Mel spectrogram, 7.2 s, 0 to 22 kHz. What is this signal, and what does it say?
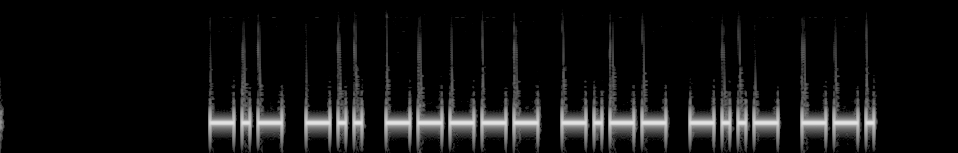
Morse code, heard as a keyed tone, about 20 wpm, 700 Hz. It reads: KD0YXG
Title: Speed Racing - USA 2x3 Call Signs 17wpm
